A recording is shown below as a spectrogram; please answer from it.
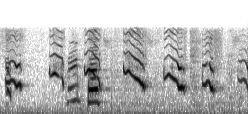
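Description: A four-week-old puppy whimpers in a run of high, wavering whines, about eight short cries spaced steadily, close and clear with no talking.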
